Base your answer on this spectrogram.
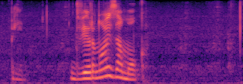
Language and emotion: Russian, neutral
